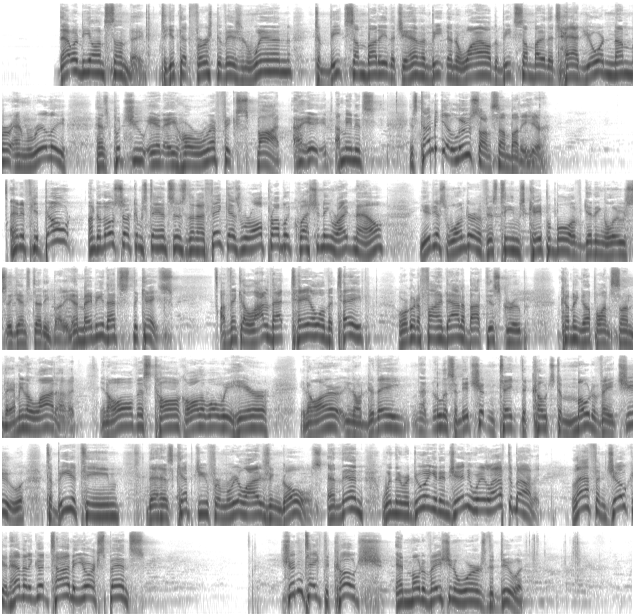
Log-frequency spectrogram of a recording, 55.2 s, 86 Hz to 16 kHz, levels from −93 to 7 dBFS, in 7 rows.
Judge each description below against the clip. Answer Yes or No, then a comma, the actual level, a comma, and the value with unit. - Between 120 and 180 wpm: No, average, 195 wpm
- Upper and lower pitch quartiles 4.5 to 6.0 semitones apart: No, average, 4.1 semitones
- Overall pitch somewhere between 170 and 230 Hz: Yes, medium, 185 Hz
